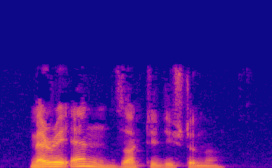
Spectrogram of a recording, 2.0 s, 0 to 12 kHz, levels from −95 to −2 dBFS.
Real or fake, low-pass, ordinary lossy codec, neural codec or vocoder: real; 7.2 kHz; MP3, 96 kbps; none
